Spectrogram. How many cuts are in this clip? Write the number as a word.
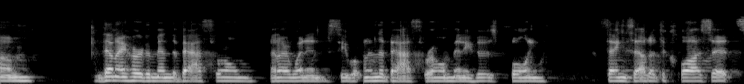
one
